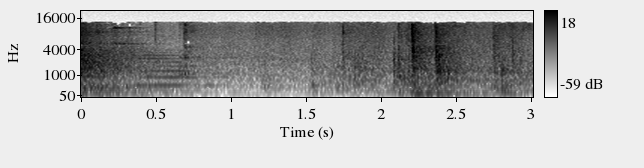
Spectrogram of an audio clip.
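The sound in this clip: A front door being opened at a home during door-to-door neighborhood canvassing: faint clunks and a soft rattle of latch and door, low against quiet background noise.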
